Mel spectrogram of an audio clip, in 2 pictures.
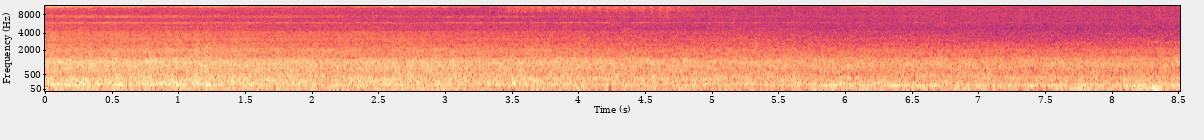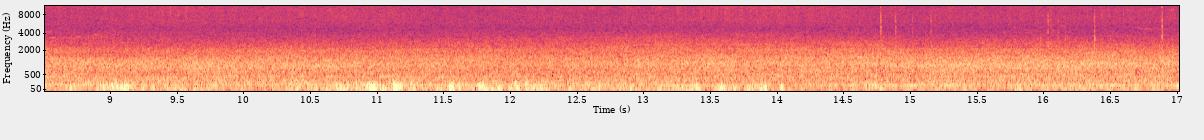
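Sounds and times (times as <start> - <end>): insects chirring: 0.0 - 9.9
train rumble: 0.0 - 17.0.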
